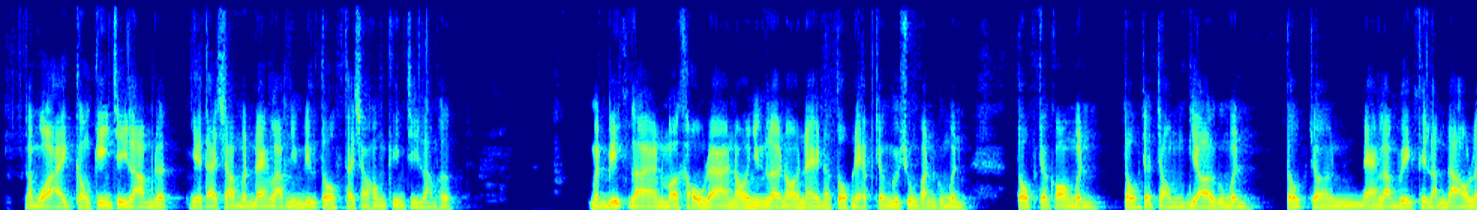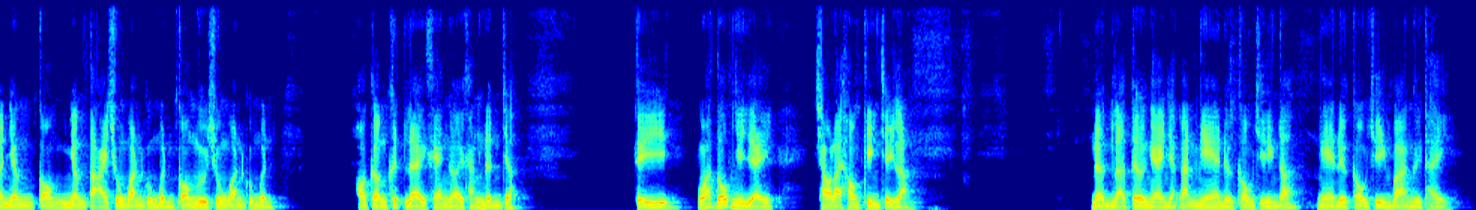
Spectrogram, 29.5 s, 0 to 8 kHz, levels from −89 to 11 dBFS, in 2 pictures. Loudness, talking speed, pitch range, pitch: -25 LUFS, 230 wpm, 80-95 Hz, 90 Hz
